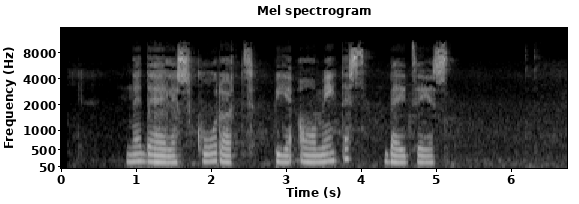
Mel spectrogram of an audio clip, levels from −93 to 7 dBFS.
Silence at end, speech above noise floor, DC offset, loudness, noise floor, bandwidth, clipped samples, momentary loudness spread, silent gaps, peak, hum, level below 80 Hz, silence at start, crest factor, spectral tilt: 1.6 s; 42 dB; under 0.1%; -26 LUFS; -68 dBFS; 11 kHz; under 0.1%; 12 LU; none; -8 dBFS; none; -62 dBFS; 0.85 s; 20 dB; -4 dB/octave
